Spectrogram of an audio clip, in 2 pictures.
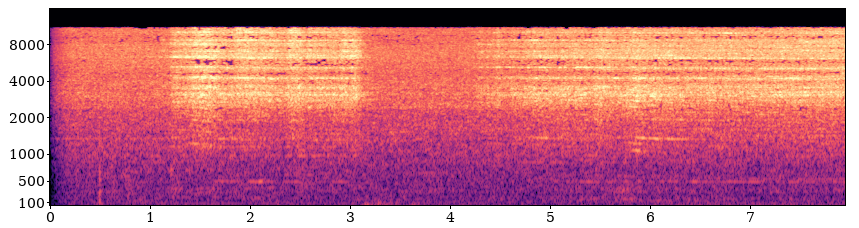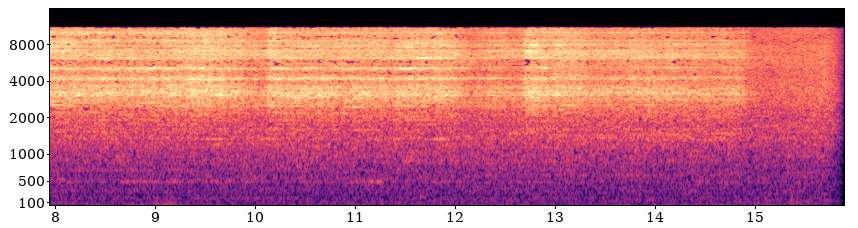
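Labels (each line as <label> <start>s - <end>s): A high-pitched screech from a circular saw cutting a surface. 0.0s - 15.9s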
